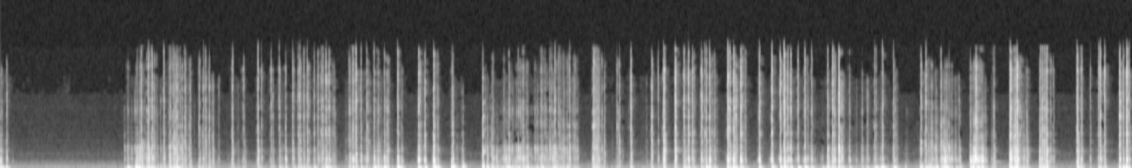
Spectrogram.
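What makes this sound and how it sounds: Clear plastic fork tines scratch the black metal mesh grille of a handheld Zoom recorder while a long-nailed hand rests on the recorder's body. After about a second of near silence, dense bursts of rapid, bright, rasping scratches start and stop in quick runs with short pauses between them.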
